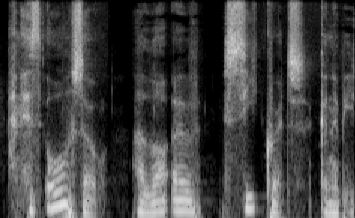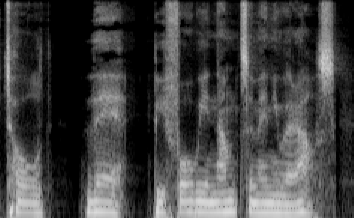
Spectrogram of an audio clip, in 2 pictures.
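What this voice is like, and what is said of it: Whispering. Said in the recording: “that's why I'm whispering, because secrets and whispers.”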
